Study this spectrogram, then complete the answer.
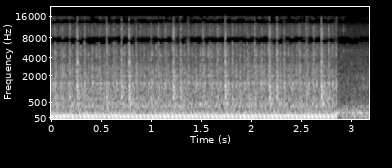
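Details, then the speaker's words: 2022 Isuzu QL with A/C on: heavy rhythmic knocking over the running engine stops when A/C is switched off; compressor starved of oil, compressor replaced. "isa po sa dahilan kaya umingay ang compressor natutuyuan po ng langis sa compressor tulad po nito"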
